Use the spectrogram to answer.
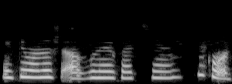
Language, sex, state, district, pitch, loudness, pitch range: Bengali, female, West Bengal, Malda, 320 Hz, -18 LUFS, 300-330 Hz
